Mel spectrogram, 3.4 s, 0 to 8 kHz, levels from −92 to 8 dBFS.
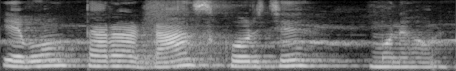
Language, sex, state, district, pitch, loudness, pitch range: Bengali, female, Assam, Hailakandi, 220 Hz, -15 LUFS, 205-240 Hz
